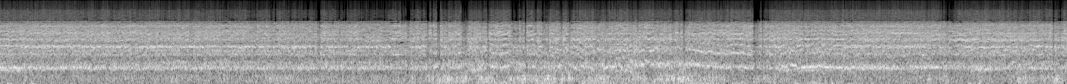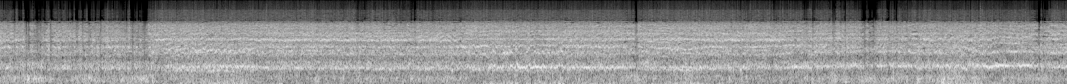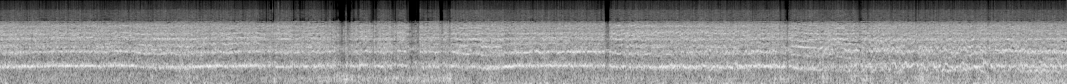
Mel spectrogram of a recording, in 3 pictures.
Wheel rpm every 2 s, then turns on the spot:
200, 200, 200, 230, 200, 200, 200, 200, 200, 210, 220, 230, 230, 230, 210, 190.
none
